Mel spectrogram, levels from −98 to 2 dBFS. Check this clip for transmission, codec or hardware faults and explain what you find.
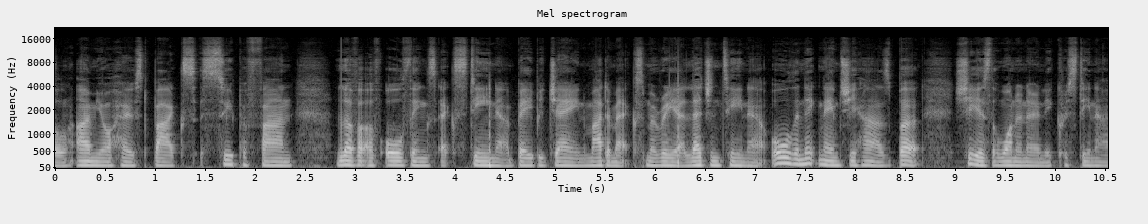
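Three loud pops break into the speech: at 2.86–2.89 s, between "super fan" and "of all things"; at 4.34–4.37 s, just after "of all things"; and at 6.23–6.25 s. Each is a single sharp click about 15 dB above the speech, likely a voltage pulse entering the chain, and the speech continues underneath. A waveform shows a tall narrow spike, and a spectrogram shows a thin full-height vertical line.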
